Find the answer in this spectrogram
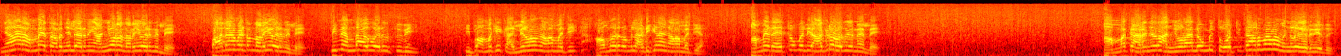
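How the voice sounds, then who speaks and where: An actor playing a quick-witted young man in a comedy film, talking rapidly and persuasively. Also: extremely high pitch, lively intonation, pushed and bright, a little hiss or hum, full character voice, rough recording. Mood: urgent, arguing. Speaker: film character in a comedy scene. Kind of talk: film dialogue.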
